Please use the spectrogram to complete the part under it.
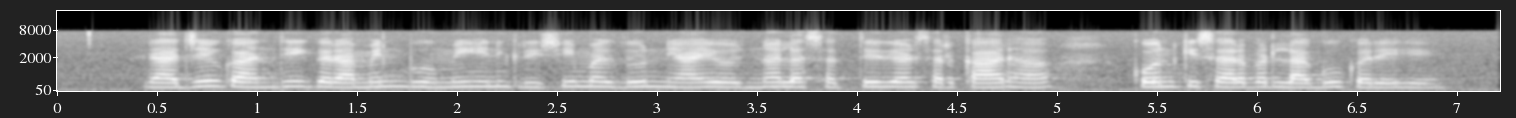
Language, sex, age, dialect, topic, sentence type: Chhattisgarhi, female, 18-24, Eastern, agriculture, statement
